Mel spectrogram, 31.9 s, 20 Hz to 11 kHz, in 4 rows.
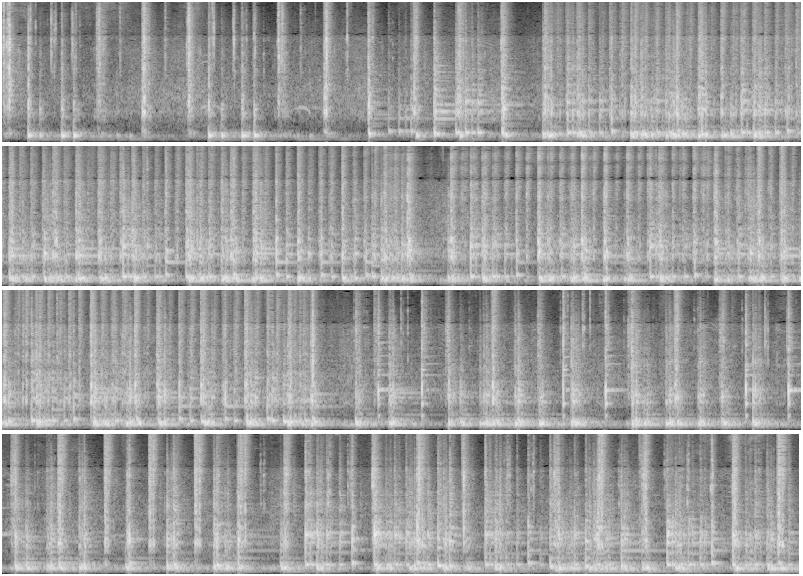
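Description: Marching drumline of snare and bass drums playing a fast cadence of rapid strikes, lighter at first and filling out about four seconds in, with brief breaks about 12 and 19 seconds in.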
